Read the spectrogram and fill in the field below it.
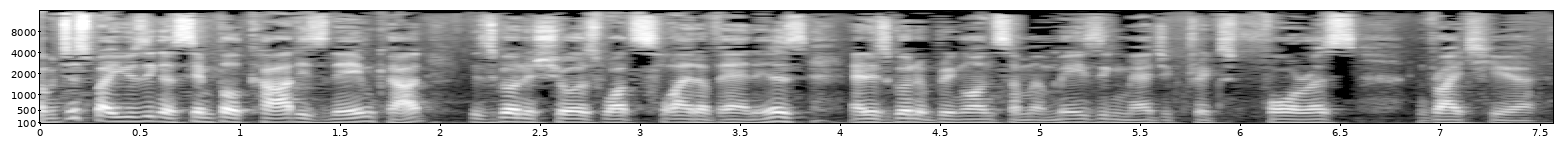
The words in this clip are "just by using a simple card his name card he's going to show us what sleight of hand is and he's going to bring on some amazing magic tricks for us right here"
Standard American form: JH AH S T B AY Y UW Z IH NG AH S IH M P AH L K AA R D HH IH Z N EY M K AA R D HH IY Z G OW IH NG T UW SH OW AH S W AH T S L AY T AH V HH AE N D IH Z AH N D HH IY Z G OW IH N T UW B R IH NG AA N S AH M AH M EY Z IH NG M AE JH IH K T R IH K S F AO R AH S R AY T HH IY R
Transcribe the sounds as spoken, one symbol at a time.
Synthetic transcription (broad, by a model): JH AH S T B AY Y UW Z IH NG AH S IH M P AH L K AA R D HH IH Z N EY M K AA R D HH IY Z G OW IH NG T UW SH OW AH S W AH T S L AY T AH V HH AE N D IH Z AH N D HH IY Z G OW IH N T UW B R IH NG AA N S AH M AH M EY Z IH NG M AE JH IH K T R IH K S F AO R AH S R AY T HH IY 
